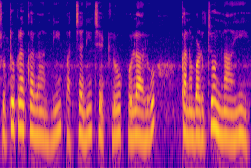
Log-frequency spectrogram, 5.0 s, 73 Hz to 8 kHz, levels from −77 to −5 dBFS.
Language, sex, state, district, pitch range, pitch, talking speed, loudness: Telugu, female, Telangana, Hyderabad, 180-215 Hz, 190 Hz, 70 wpm, -20 LUFS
